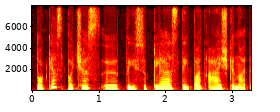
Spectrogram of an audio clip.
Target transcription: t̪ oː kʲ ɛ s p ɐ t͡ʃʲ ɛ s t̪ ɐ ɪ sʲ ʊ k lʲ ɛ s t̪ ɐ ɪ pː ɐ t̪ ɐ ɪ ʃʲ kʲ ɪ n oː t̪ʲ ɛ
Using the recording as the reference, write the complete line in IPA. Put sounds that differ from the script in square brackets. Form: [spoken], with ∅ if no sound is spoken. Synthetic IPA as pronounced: t̪ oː kʲ ɛ s p ɐ t͡ʃʲ ɛ s t̪ ɐ ɪ sʲ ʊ k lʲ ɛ s t̪ ɐ ɪ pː ɐ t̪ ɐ ɪ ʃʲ kʲ ɪ n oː t̪ʲ ɛ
